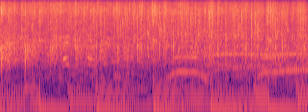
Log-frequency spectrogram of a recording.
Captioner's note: applause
